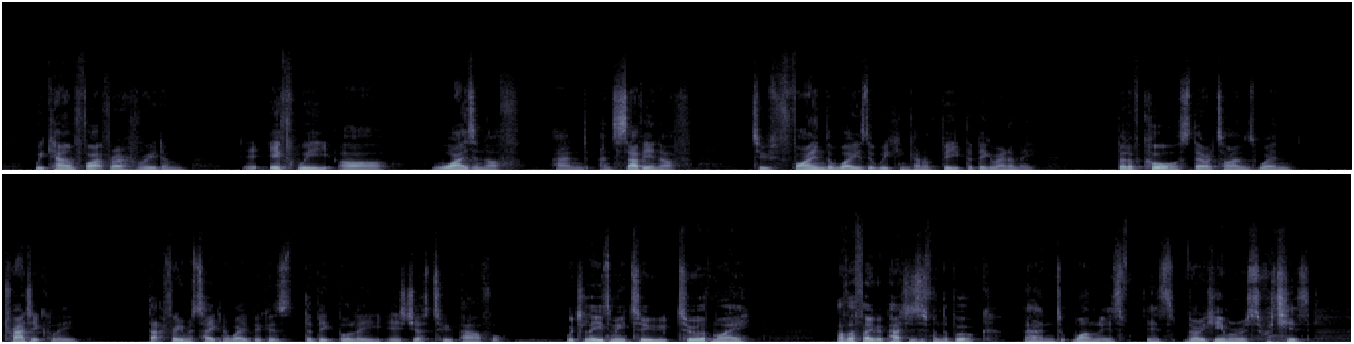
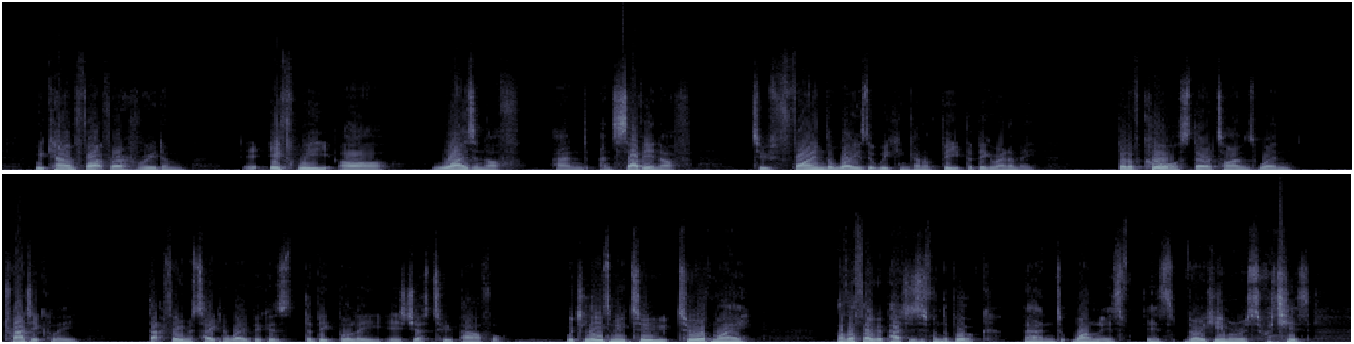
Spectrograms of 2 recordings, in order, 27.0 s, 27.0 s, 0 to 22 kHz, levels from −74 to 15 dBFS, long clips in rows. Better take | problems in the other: first | distortion; slight; 4% of the sound clipped

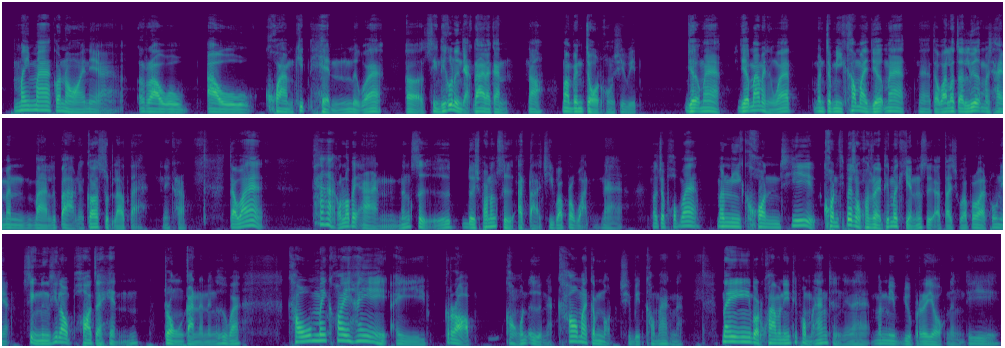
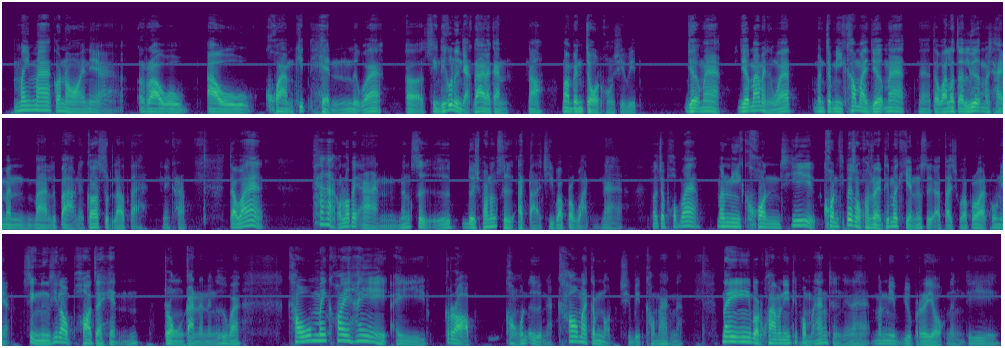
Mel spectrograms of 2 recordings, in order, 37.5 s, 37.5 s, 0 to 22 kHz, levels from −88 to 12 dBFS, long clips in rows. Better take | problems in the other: first | high-pitched whine; faint; throughout; 2 kHz, 30 dB below the speech

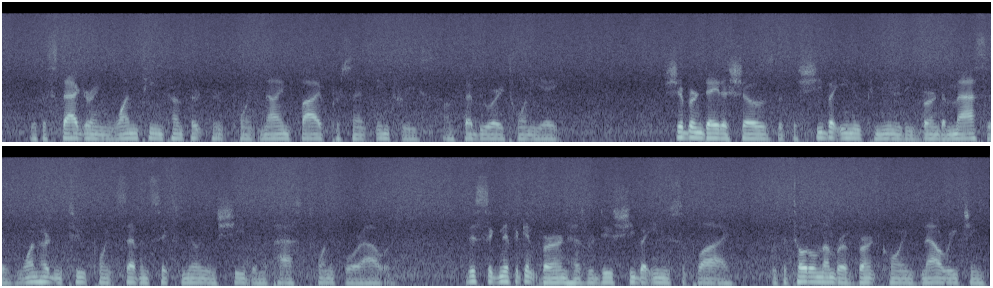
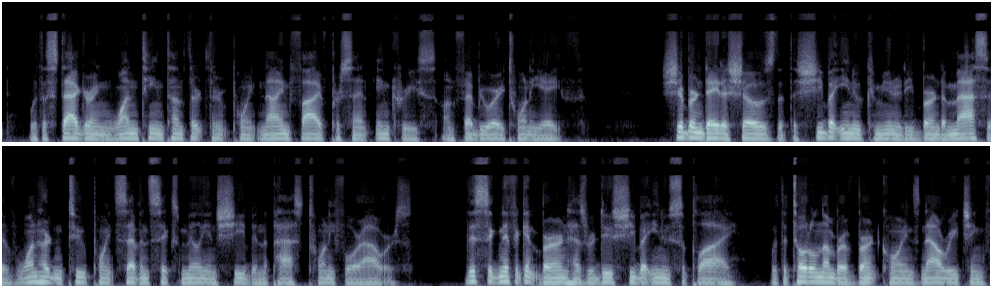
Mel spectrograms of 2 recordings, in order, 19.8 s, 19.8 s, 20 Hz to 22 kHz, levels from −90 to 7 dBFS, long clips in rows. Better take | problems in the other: second | hiss; loud; throughout; 5 dB below the speech

